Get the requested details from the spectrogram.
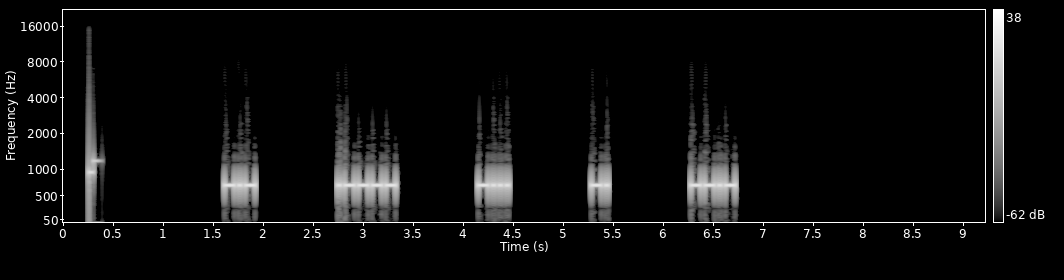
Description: Morse code, heard as a keyed tone, about 36 wpm, spaced as for 10 wpm, 700 Hz. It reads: K1BNQ
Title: USA Call Signs - 5 Characters - 8x Character Spacing - 35wpm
